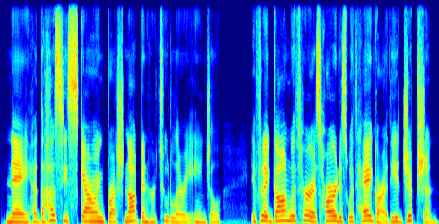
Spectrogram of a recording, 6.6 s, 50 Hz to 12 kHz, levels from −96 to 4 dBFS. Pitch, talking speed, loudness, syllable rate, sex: 225 Hz, 200 wpm, -17 LUFS, 5.4 syllables/s, female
